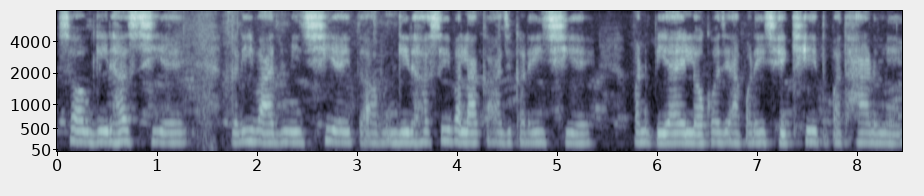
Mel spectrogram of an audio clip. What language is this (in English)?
Maithili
